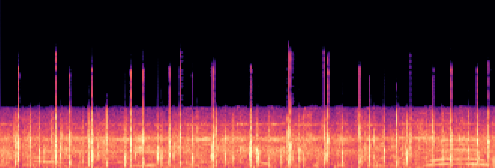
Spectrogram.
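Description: Roadside spectators clapping rapidly and unevenly as runners pass, with scattered wordless cheering voices mixed in.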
